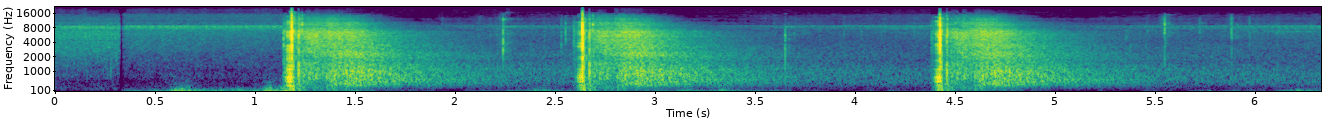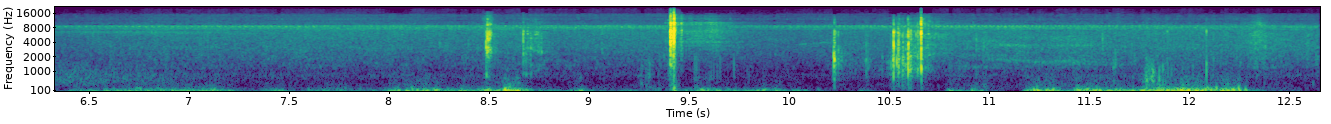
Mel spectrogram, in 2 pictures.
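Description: Three pistol shots fired at target practice on an outdoor range, loud sharp cracks with decaying echoes spaced about two seconds apart, followed by wind rumble and faint clicks.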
